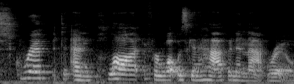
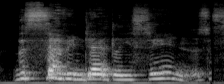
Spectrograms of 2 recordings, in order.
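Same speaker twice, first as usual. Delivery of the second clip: creepy, spooky, over-the-top theatrical voice, much slower; 6 semitones higher than usual. Hosting a haunted house, telling visitors tonight's theme, creepy over-the-top voice. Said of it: "I did it all in a creepy voice".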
